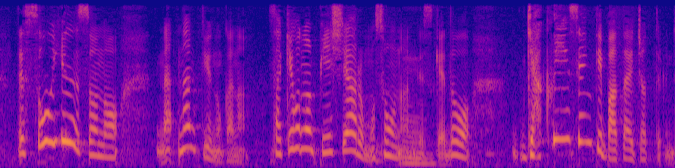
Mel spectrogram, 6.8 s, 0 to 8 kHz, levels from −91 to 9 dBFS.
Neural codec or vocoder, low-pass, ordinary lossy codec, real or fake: none; 7.2 kHz; none; real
